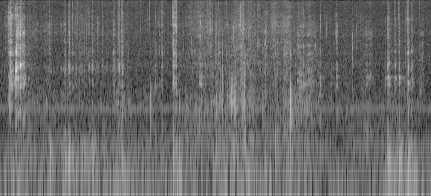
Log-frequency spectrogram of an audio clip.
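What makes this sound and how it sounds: A solid dried white soap bar held in hand is shaved with a utility knife blade. The result is a steady run of dry, scratchy scraping strokes with bright crackling and crumbling over a low rumble, with a sharper crisp stroke near the start and a few near the end.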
